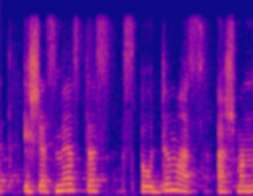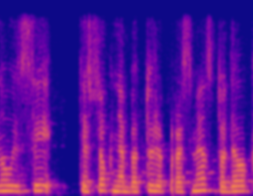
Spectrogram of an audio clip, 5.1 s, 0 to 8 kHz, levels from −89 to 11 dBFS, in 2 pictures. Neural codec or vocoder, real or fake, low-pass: none; real; 7.2 kHz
